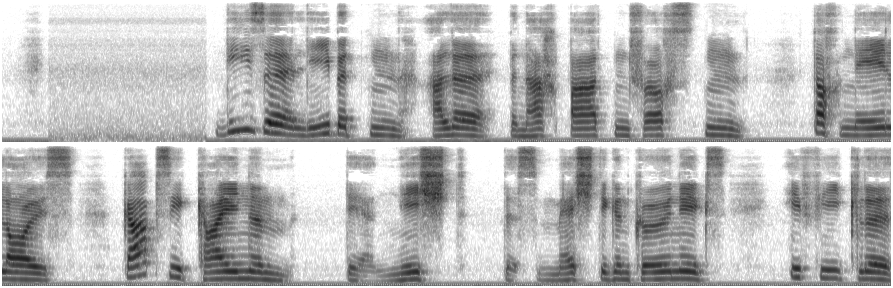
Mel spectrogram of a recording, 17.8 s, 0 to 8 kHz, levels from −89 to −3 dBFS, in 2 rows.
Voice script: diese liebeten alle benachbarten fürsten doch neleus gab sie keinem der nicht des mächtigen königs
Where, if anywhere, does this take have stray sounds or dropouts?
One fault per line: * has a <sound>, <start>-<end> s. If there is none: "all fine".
all fine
